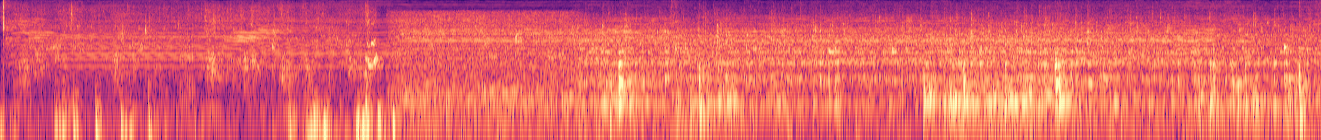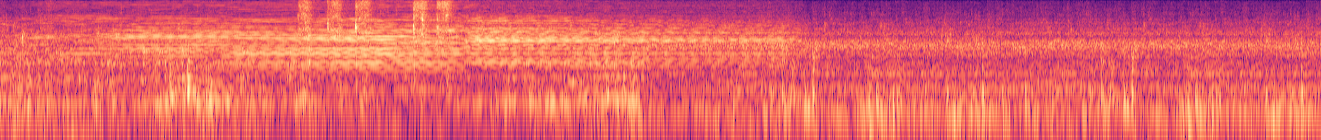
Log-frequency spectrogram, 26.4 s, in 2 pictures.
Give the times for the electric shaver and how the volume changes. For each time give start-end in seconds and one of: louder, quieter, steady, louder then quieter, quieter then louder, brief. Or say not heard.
0.0-21.3 louder.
